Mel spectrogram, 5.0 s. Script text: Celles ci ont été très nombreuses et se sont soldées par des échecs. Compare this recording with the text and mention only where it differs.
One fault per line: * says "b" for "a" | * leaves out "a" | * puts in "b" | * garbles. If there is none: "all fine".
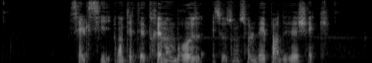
all fine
